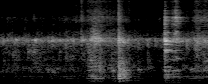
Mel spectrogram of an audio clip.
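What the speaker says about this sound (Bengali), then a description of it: "তারপর এখানে দিয়ে দিব টমেটো কুচি" Chopped tomatoes going into a pan of spices over a low flame, with faint sizzling and a few sharp clinks of a metal spoon against the pan, quiet and close.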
